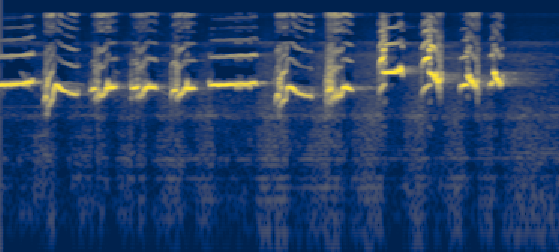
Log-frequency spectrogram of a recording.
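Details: Excited Oriental magpie-robin giving a rapid run of clear, high whistled notes, about three per second, some flat and others sharply rising, over a faint low hum.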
